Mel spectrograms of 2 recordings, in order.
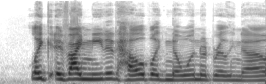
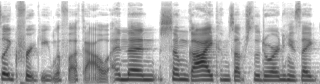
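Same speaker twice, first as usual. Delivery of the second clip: ordinary talk, nothing marked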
